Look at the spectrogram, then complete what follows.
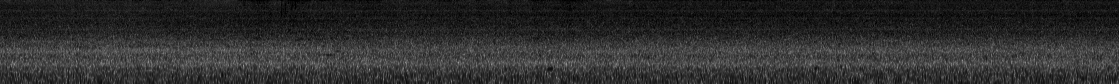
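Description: Water pouring over a low river dam and churning in the current below: a steady, even rush.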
